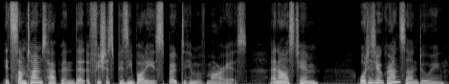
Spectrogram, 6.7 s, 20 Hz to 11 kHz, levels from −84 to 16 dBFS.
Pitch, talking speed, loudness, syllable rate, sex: 215 Hz, 170 wpm, -20 LUFS, 5.8 syllables/s, female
